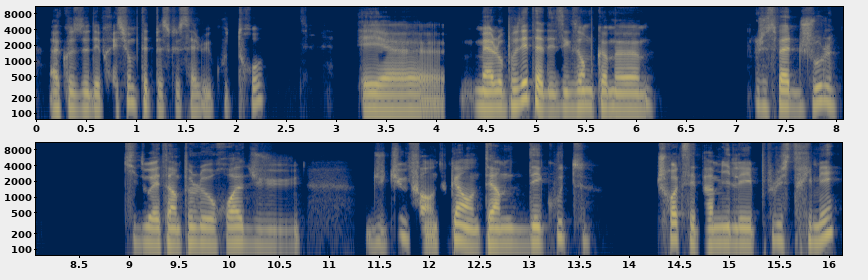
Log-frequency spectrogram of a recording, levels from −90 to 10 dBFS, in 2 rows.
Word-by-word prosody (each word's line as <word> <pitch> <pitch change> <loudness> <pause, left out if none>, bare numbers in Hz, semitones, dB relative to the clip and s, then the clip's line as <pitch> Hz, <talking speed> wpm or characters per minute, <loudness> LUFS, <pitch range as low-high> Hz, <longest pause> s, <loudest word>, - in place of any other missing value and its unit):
à 125 - -1
cause 125 0 -5
de 125 - -2
dépression, 120 +7 -4
peut-être, 145 -4 -6
parce 120 - -5
que 120 - -11
ça 115 - -5
lui 115 0 -10
coûte - - -21
trop. 160 +5 -7 0.9
Et 120 0 +2
heu, 115 - -1 0.2
mais 135 -1 +3
à 125 - +8
l'opposé, 145 +8 +5
tu - - -4
as - - +8
des 120 +1 -4
exemples 135 +2 0
comme, 130 0 0
heu, 120 0 +3 1.2
je 140 -2 -5
sais - - -4
pas, 135 -2 +6
Jul, 155 +3 -2 0.9
qui 135 - -7
doit 130 -1 +2
être 125 - -1
un 125 - +5
peu 135 - -3
le 130 0 0
roi 135 +2 +2
du 120 -2 -11 0.7
du 125 -2 -11
tube, 180 +7 -4
enfin - - +3
en - - -6
tout - - -20
cas, 155 -2 +6
en 125 -2 +4
termes 125 0 +2
d'écoute, 145 +4 -2 0.7
je - - +2
crois 160 - +5
que - - -4
c'est 135 - -2
parmi 130 +2 0
les 130 0 0
plus 150 -1 -9
streamés. 155 +9 -2
130 Hz, 190 wpm, -23 LUFS, 120-135 Hz, 1.2 s, à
